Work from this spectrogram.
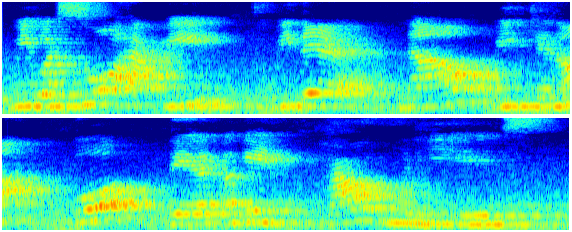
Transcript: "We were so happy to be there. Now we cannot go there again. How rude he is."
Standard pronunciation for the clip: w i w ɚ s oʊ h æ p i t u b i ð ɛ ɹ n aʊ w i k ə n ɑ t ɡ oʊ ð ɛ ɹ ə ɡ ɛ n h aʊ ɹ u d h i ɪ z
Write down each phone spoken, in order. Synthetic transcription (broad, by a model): w i w ɚ s oʊ h æ p i t u b i ð ɛ ɹ n aʊ w i k ə n ɑ t ɡ oʊ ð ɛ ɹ ə ɡ ɛ n h aʊ w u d h i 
